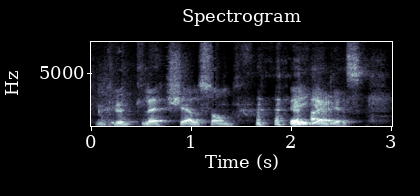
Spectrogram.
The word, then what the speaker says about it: Grutle Kjellson: I can't pronounce his yeah, name. Is it like Grutul Gelson or something? yeah, that guy has a difficult name, Grutle Kjellson, There you I go.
